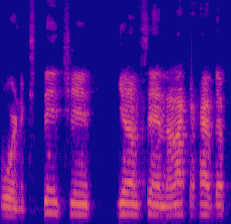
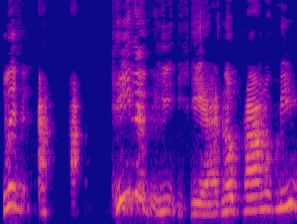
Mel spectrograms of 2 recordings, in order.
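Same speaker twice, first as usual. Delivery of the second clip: higher-pitched mock stammering protest; stuck-in-a-loop mimicry; 3 semitones higher than usual. Host mimics a woman defending him, mock flustered stammer. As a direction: lightly imitate someone flustered and restarting. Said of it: "she gets stuck in a loop".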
